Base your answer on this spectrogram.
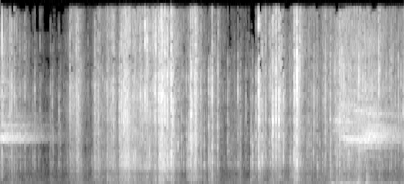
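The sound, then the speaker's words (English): Sheets of paper are folded by hand for a handmade book with a signature cover, giving crisp crinkling and sliding rustles in irregular bursts, with a soft low thump near the end. “We need to fold our papers, so you get to see this again. And maybe we'll just fold these first, because they're here.”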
